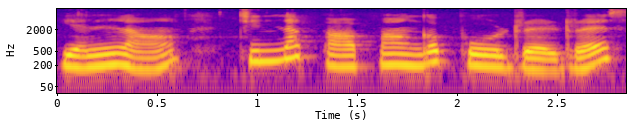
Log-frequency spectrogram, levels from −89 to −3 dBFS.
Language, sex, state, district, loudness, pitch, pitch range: Tamil, female, Tamil Nadu, Nilgiris, -15 LUFS, 200 Hz, 185-250 Hz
